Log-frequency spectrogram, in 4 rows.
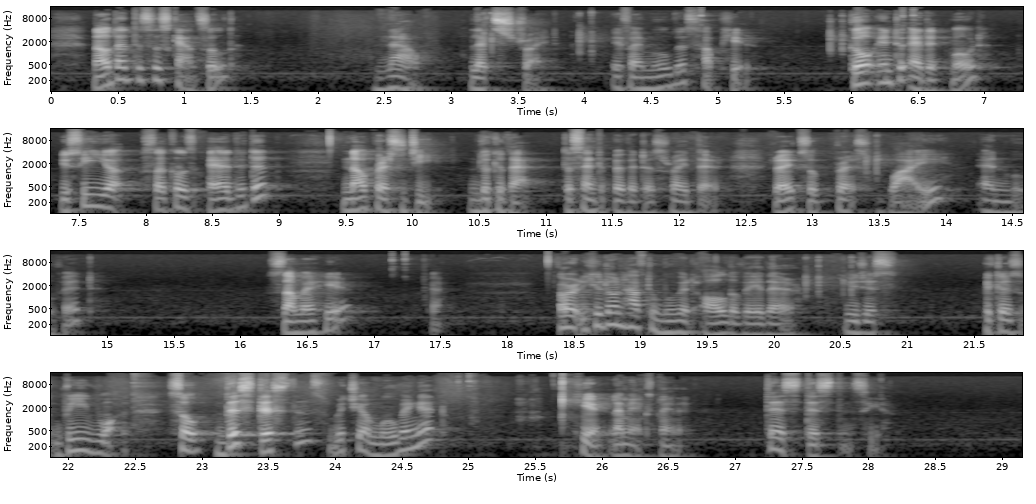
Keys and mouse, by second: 3.2 g, 5.8 Tab, 9.7 g, 20.2 g, 25.8 shift+middle click.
